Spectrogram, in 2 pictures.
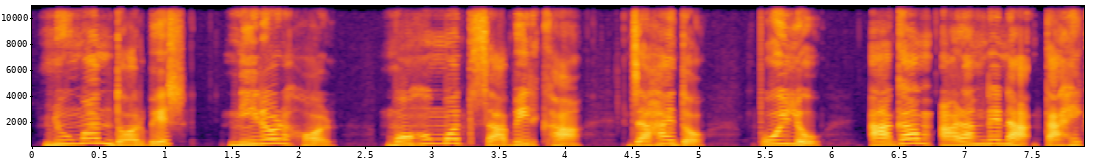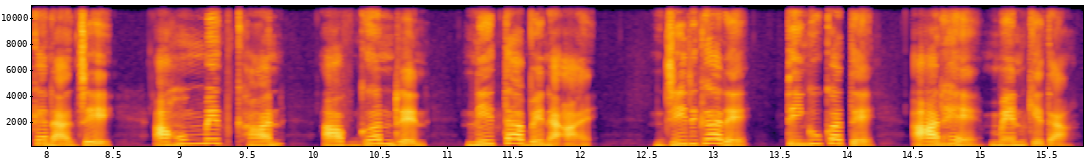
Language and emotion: Santali, neutral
